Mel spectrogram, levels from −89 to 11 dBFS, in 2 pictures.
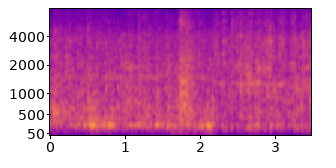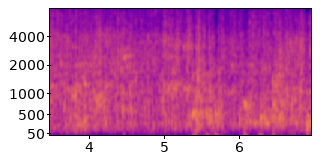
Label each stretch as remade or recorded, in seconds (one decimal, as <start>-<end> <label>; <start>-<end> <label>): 0.0-6.1 remade; 6.1-7.0 recorded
